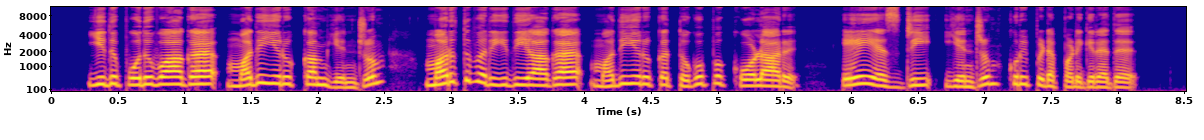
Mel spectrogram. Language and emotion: Tamil, neutral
